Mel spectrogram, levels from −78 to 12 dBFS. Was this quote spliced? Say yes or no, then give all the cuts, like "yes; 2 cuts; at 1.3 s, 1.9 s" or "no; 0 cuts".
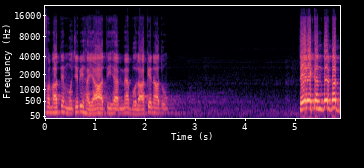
yes; 1 cut; at 2.8 s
